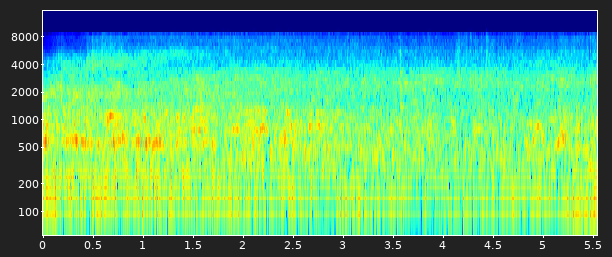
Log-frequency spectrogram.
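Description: A crowd of people shouts and talks excitedly outdoors.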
